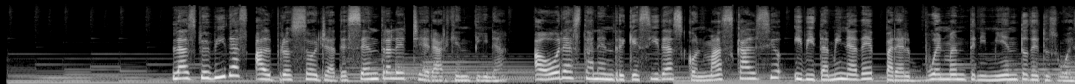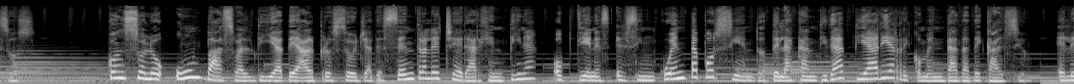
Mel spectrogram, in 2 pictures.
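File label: Latin American Spanish, Commercial; GoLocalise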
